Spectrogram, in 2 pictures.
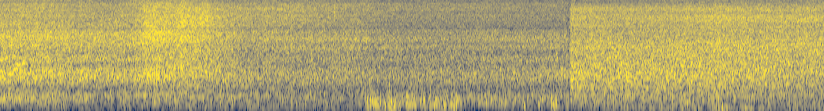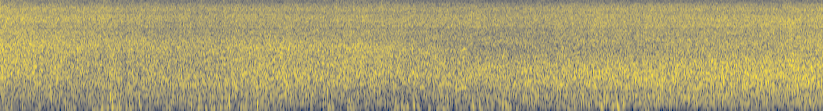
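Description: Sea waves at a Kerala beach resort, a continuous loud surf wash with wind roar, close and steady without a break, no voices.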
